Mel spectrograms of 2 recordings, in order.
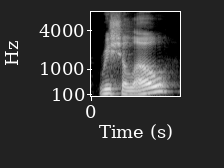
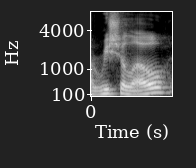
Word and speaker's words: Richelieu: He wrote the play Richelieu, which I think is how you pronounce it. My French is not great, but it's Richelieu, and Richelieu is a cardinal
